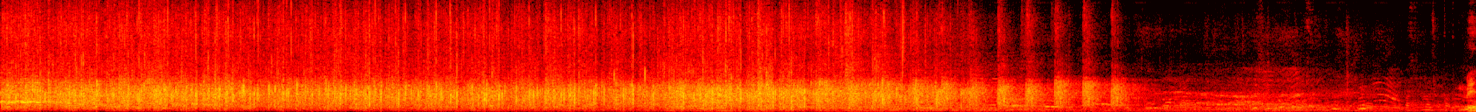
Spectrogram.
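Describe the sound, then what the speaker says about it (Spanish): Sustained audience applause for a speaker at a graduation ceremony, loud dense clapping with chatter mixed in, thinning out and fading to scattered claps near the end. "un fuerte aplauso"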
